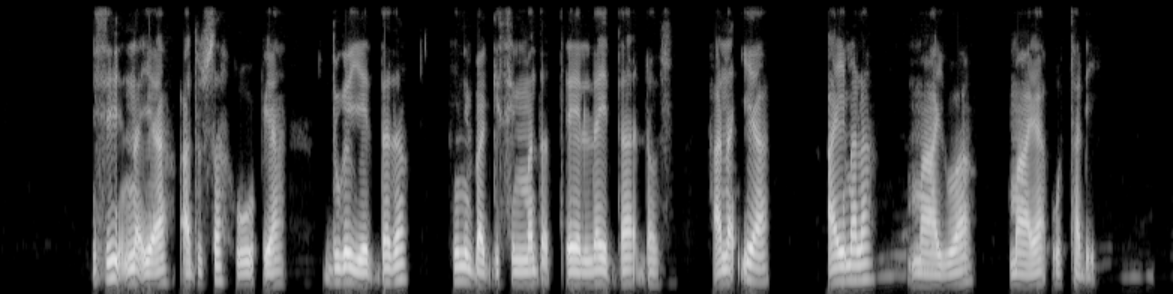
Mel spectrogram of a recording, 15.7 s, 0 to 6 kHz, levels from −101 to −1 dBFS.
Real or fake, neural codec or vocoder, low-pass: real; none; 5.4 kHz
